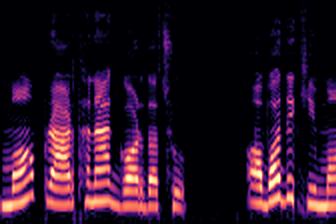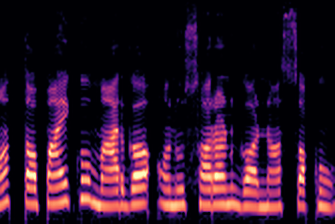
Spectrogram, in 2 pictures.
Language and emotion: Nepali, neutral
